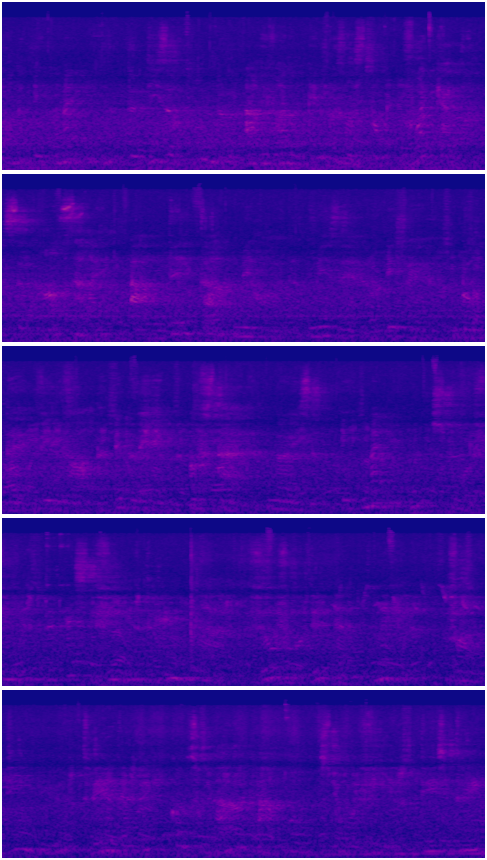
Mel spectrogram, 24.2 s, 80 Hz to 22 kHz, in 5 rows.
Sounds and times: Trains passing by 0:00.0 - 0:14.1

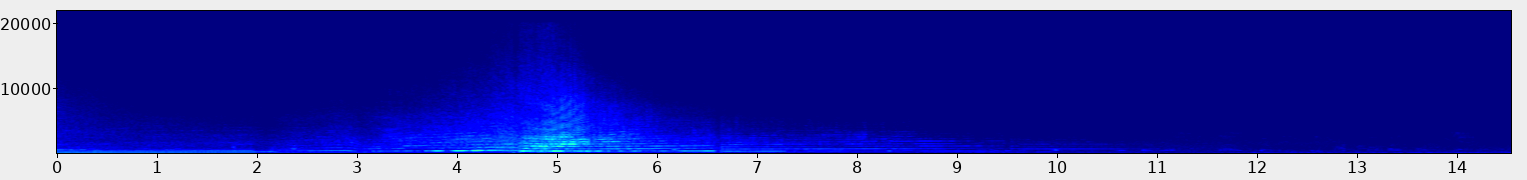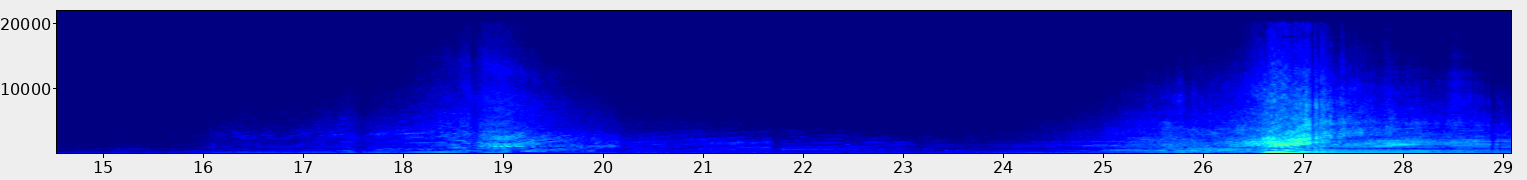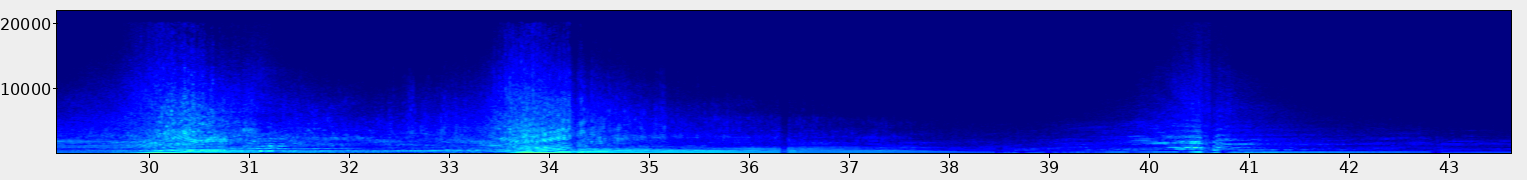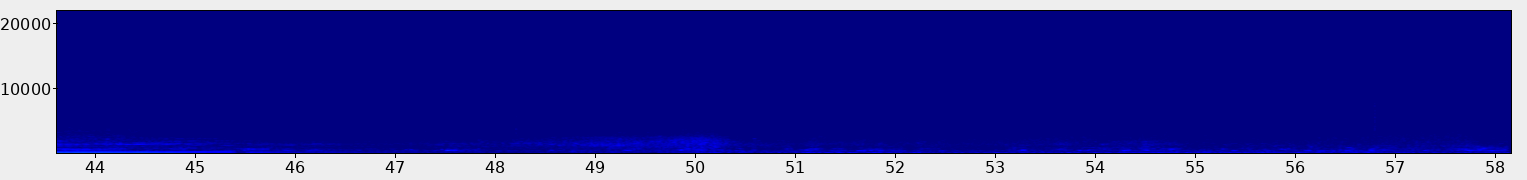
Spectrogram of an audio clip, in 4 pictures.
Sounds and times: ultra-lightweights race 0:15.1 - 0:46.5

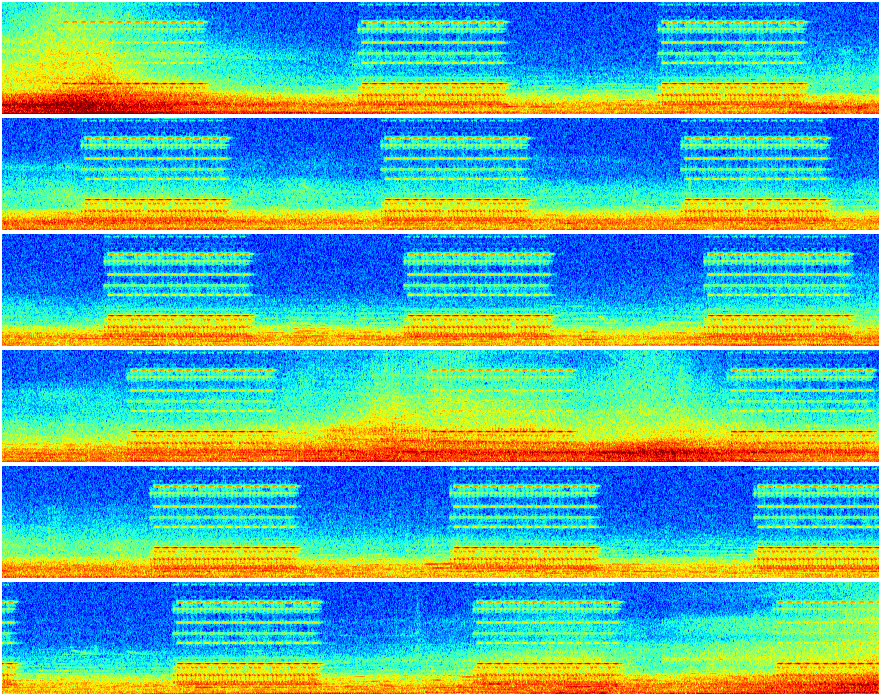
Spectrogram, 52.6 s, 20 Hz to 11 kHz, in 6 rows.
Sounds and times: traffic on the road 0:00.0 - 0:52.6
telephone booth bell 0:00.7 - 0:02.1
telephone booth bell 0:03.6 - 0:05.1
telephone booth bell 0:06.6 - 0:08.1
telephone booth bell 0:09.6 - 0:11.1
telephone booth bell 0:12.6 - 0:14.1
telephone booth bell 0:15.6 - 0:17.1
telephone booth bell 0:18.6 - 0:20.1
telephone booth bell 0:21.6 - 0:23.1
telephone booth bell 0:24.6 - 0:26.1
telephone booth bell 0:27.6 - 0:29.1
telephone booth bell 0:30.6 - 0:32.0
telephone booth bell 0:33.6 - 0:35.1
telephone booth bell 0:36.6 - 0:38.1
telephone booth bell 0:39.6 - 0:41.1
telephone booth bell 0:42.6 - 0:44.0
telephone booth bell 0:45.6 - 0:47.1
telephone booth bell 0:48.6 - 0:50.1
telephone booth bell 0:51.6 - 0:52.6

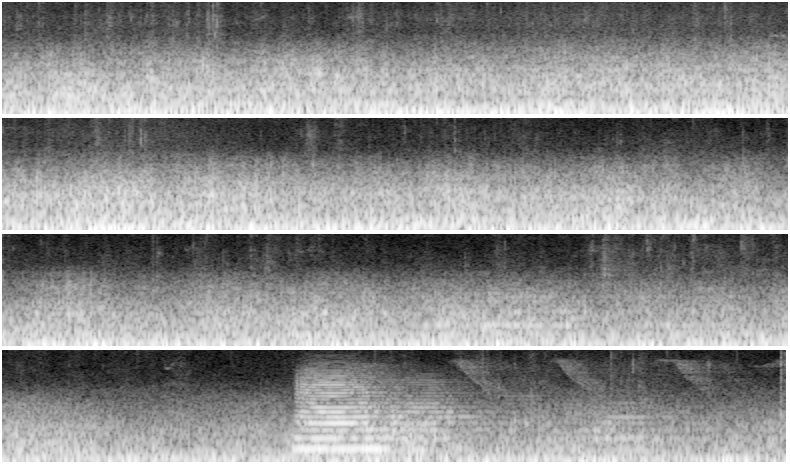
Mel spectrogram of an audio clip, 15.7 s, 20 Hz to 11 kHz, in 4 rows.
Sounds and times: helicopters passing by 0:00.0 - 0:15.7
water 0:00.0 - 0:15.7

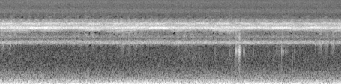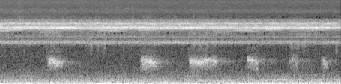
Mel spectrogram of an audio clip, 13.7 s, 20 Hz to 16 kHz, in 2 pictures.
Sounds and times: Crickets 0:00.0 - 0:13.6
pine barrens tree frog can be faintly heard honking 0:09.6 - 0:13.6

